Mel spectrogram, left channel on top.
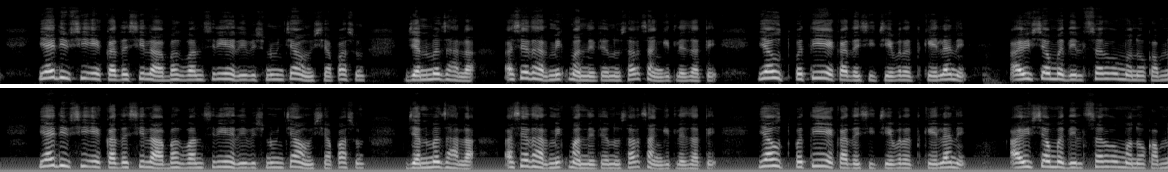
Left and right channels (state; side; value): noise; right; hum, 13 dB below the sound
